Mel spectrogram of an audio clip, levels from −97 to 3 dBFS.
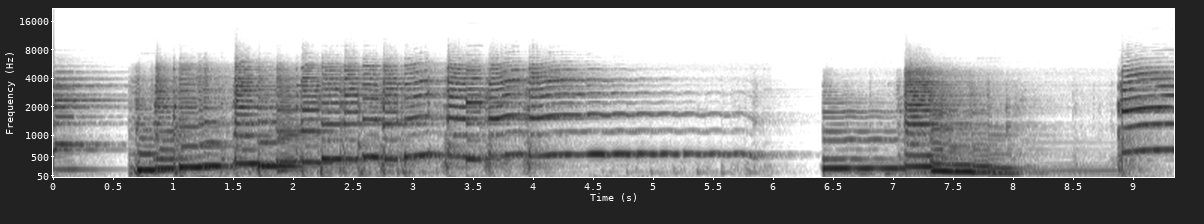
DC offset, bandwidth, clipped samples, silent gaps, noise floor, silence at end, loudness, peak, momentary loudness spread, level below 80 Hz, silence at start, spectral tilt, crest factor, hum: under 0.1%; 6.8 kHz; under 0.1%; none; -54 dBFS; 0 s; -16 LUFS; -2 dBFS; 16 LU; -54 dBFS; 0 s; -7 dB/octave; 14 dB; none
